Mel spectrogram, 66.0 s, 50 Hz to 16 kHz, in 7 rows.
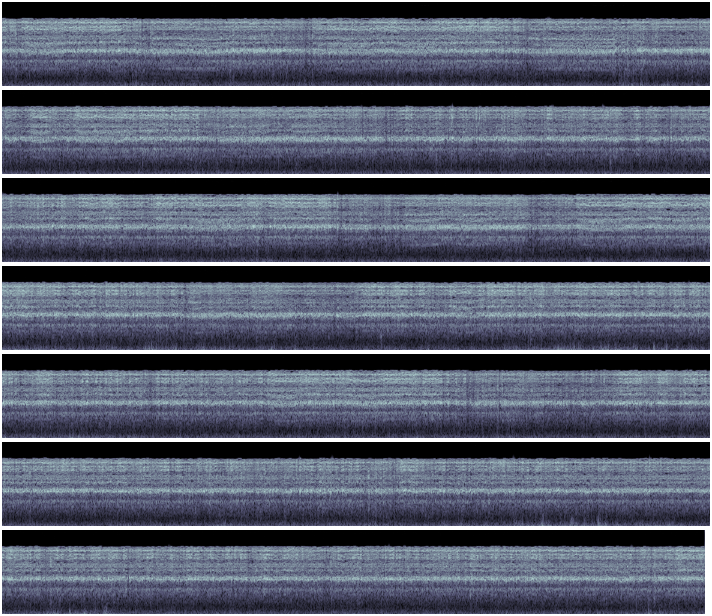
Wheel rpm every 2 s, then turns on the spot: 230, 220, 220, 220, 220, 220, 220, 230, 230, 230, 230, 230, 220, 220, 230, 230, 230, 230, 240, 230, 230, 230, 230, 230, 230, 230, 230, 230, 230, 230, 230, 230, 230.
none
